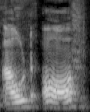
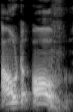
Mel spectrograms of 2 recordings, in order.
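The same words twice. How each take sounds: First: The word 'of' ends with an f sound. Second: The word 'of' has no f sound. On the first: The speaker calls it wrong. "this is not out of" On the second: The speaker calls it right. "there is no sound of f"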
